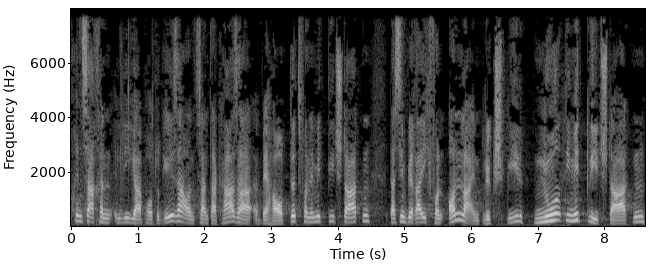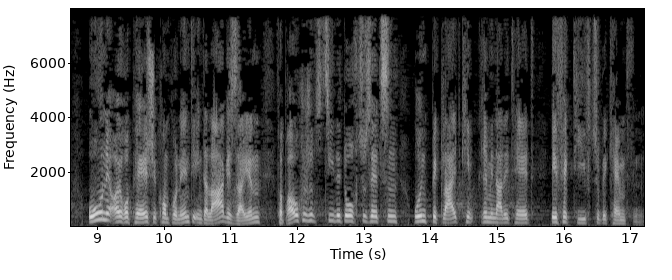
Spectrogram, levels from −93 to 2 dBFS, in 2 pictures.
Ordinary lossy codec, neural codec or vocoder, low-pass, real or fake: none; none; none; real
